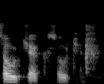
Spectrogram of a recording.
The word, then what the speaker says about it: Souček: People who speak the English language always say Souček or something. I don't know how to say it, but it's Souček. Souček.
